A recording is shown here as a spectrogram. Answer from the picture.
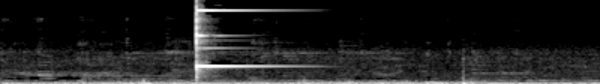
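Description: A single bright bell-like ding about a second in, ringing out for about a second: the notification-bell sound effect of a subscribe-button overlay, over a low rumble.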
